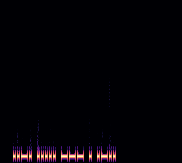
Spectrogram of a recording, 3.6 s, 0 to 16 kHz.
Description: Morse code, heard as a keyed tone, about 30 wpm, 700 Hz. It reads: F5OEL
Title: DXCC-100 Call Signs - 5 Characters - Repeated 2x - 30wpm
